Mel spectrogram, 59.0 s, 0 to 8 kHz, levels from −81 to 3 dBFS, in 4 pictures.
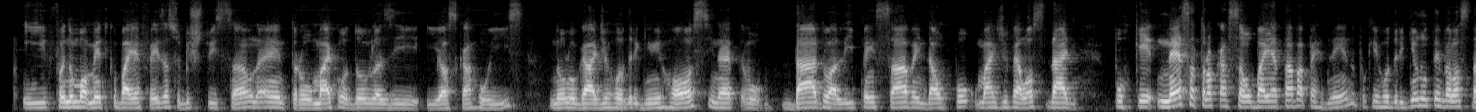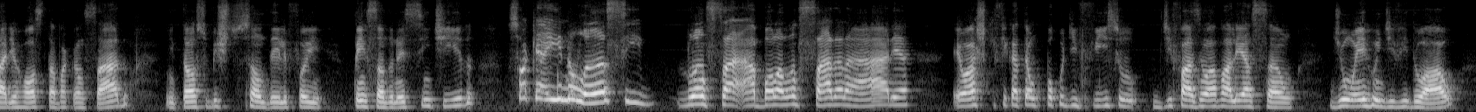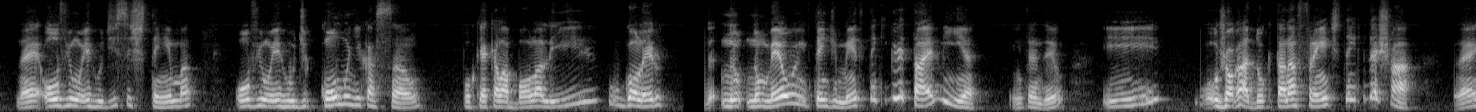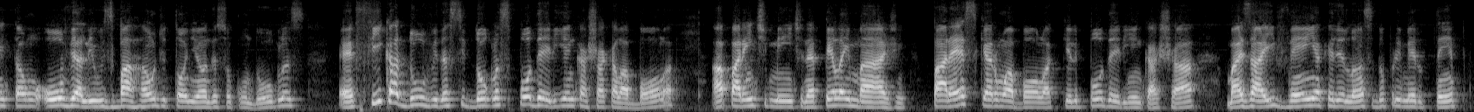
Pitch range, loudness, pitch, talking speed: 135-180 Hz, -17 LUFS, 155 Hz, 170 wpm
